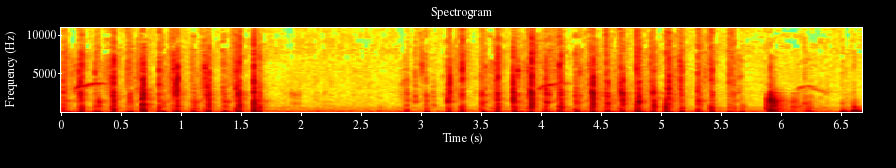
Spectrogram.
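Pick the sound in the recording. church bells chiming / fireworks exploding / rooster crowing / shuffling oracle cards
shuffling oracle cards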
